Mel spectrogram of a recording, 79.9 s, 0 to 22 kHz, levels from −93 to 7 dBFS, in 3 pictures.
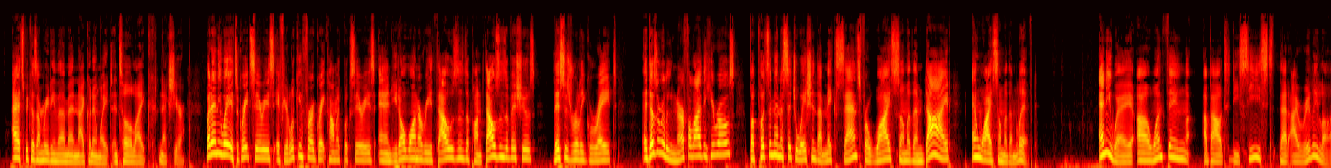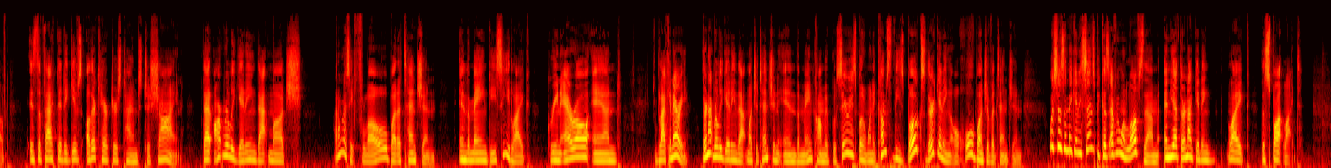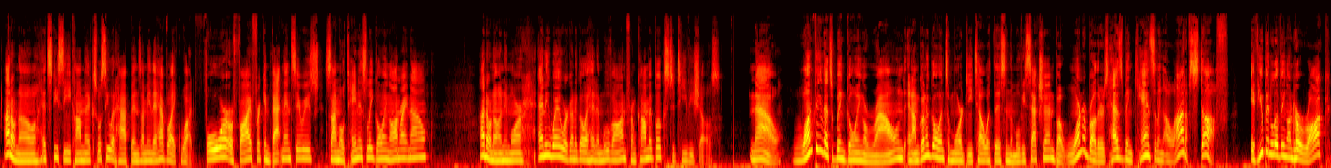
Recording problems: uneven, jittery; strongly; from 8.5 s to 1:19

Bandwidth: 15.5 kHz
